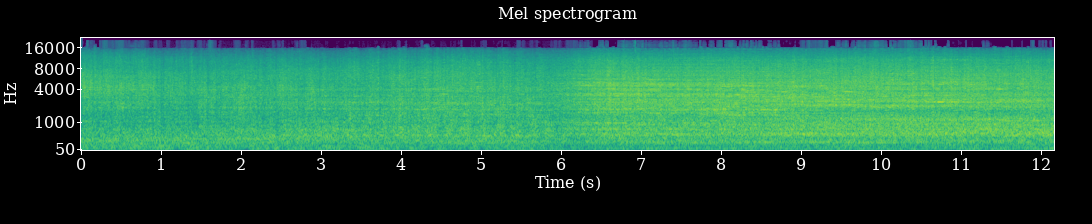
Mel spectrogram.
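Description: A Kansas City Southern freight train passes close by, its rumbling rail cars and rhythmic wheel clatter running continuously and growing somewhat louder and brighter halfway through.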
